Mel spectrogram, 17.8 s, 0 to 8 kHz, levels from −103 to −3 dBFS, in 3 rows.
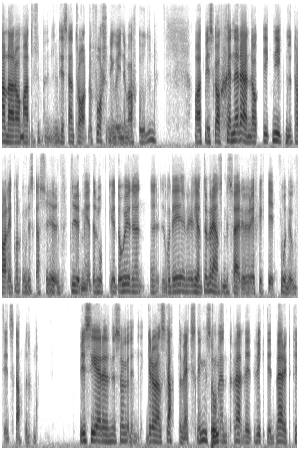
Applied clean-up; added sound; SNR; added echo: neural diffusion model UNIVERSE++.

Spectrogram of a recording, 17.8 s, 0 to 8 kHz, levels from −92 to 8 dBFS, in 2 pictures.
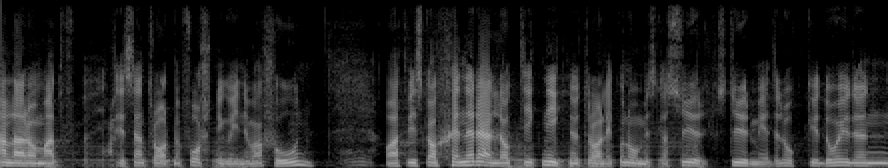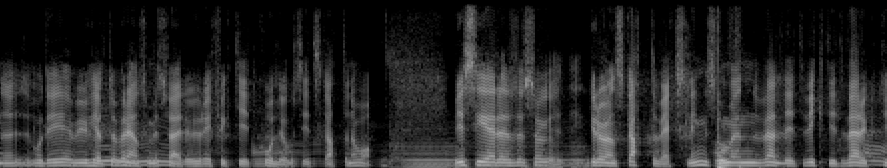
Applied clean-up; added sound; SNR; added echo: neural mask model RNNoise.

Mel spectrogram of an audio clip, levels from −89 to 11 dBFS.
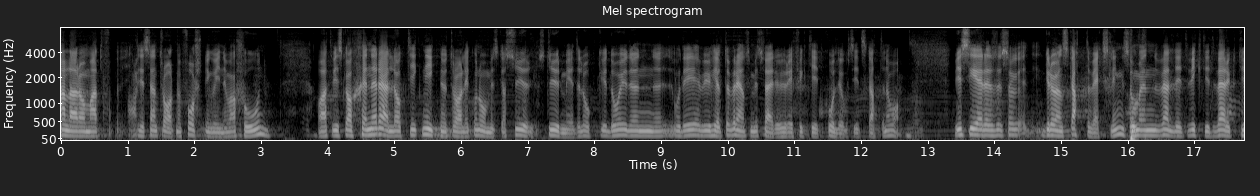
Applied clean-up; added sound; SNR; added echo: neural separator model SepFormer DNS4.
